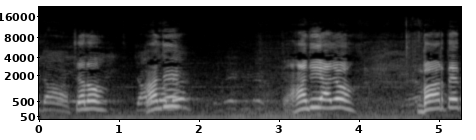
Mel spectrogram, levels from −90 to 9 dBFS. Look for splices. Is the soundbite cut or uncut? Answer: uncut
